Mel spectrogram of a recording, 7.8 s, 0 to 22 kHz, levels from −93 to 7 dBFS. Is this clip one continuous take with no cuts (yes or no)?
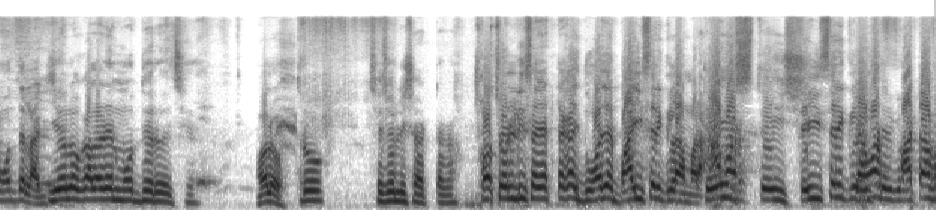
no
